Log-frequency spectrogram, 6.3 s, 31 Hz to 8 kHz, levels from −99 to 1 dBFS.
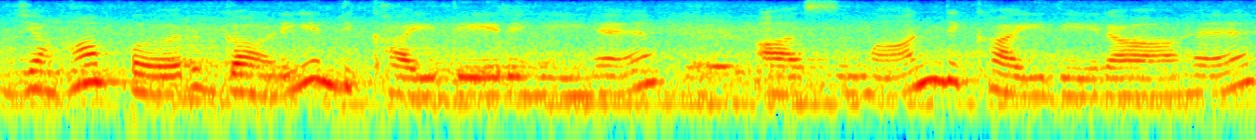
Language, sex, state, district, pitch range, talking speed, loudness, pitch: Hindi, female, Punjab, Pathankot, 185-235 Hz, 115 wpm, -17 LUFS, 195 Hz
